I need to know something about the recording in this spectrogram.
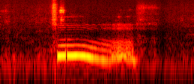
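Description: A woman gives a long, falling exclamation over an online call.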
